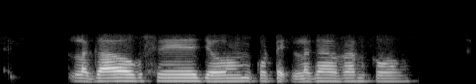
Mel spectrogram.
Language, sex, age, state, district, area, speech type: Santali, female, 60+, West Bengal, Paschim Bardhaman, urban, conversation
